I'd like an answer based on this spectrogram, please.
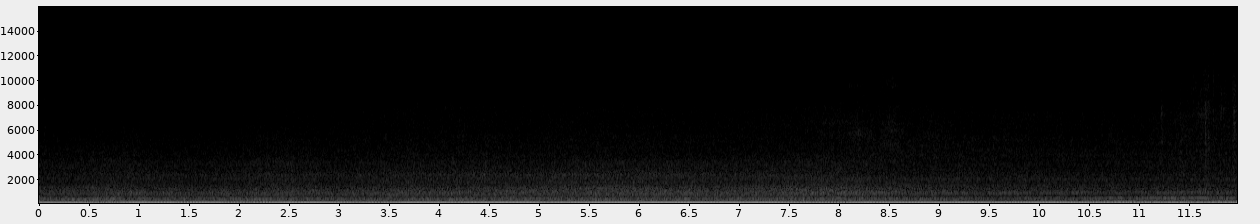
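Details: Steady, deep rumble of an idling vehicle engine fills the recording throughout, with no animal sounds.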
